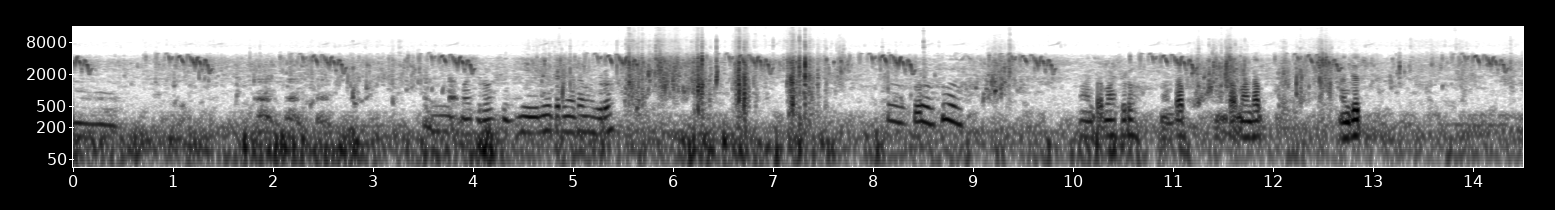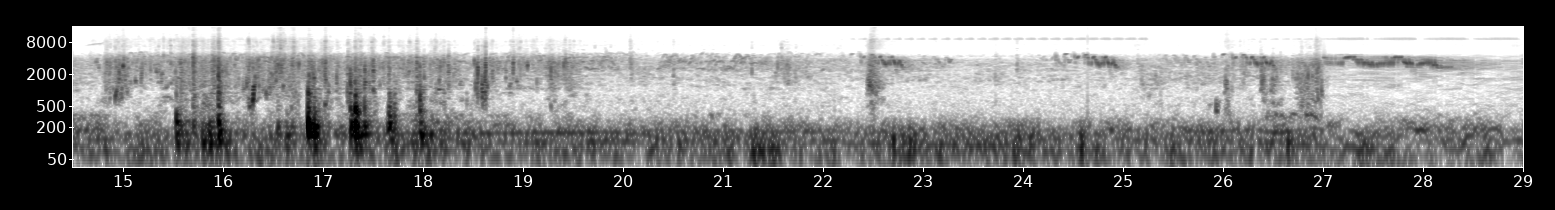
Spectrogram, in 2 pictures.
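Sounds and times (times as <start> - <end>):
water sloshing and splashing: 0.0 - 22.7, 25.1 - 27.2
sharp knocks: 15.5 - 18.2.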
